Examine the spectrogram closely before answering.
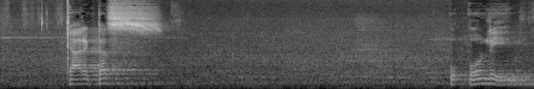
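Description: A man speaks calmly, close by, with short pauses.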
